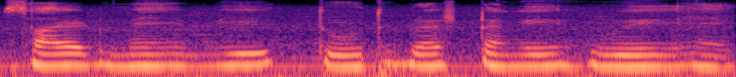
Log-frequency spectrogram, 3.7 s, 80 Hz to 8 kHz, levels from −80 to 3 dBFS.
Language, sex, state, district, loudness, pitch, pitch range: Hindi, male, Madhya Pradesh, Katni, -18 LUFS, 155 Hz, 150-160 Hz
